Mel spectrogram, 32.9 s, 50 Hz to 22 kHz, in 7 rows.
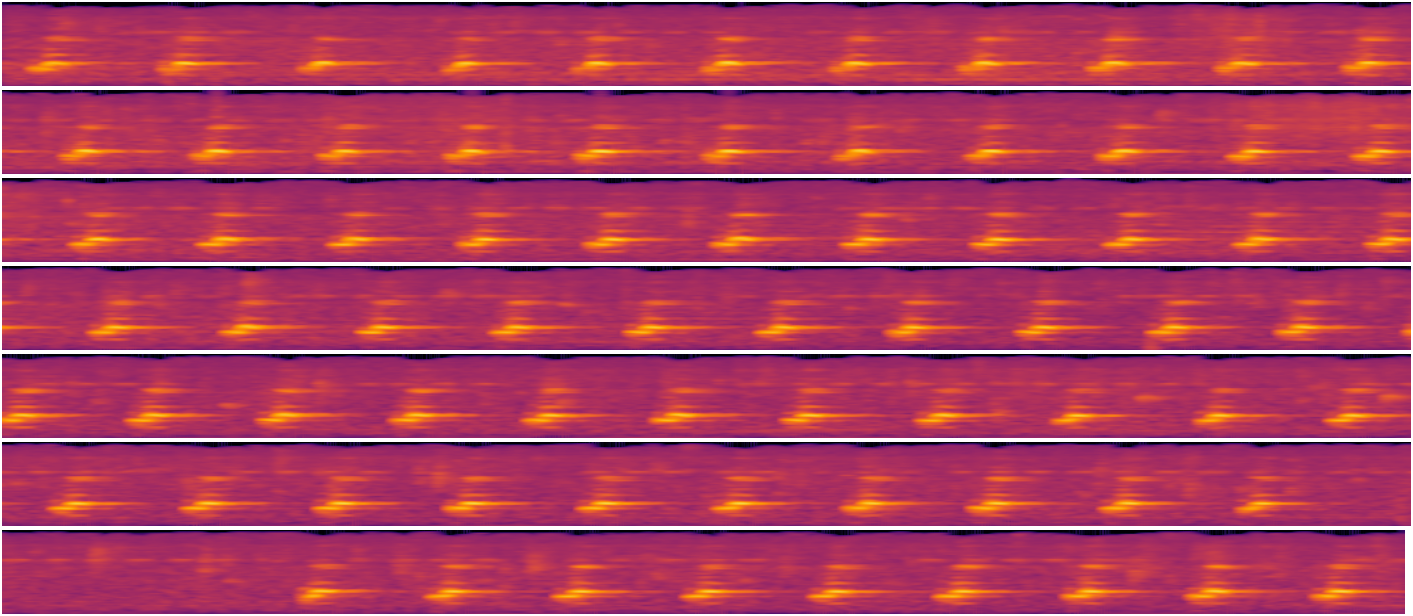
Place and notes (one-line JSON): {"title": "Iriomote Jima - Iriomote Jima (daytime and night-time recordings)", "date": "2007-05-05 22:00:00", "description": "Bird and amphibian life on Iriomote\nrecorded onto a Sony Minidisc recorder", "latitude": "24.27", "longitude": "123.85", "altitude": "101", "timezone": "Asia/Tokyo"}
